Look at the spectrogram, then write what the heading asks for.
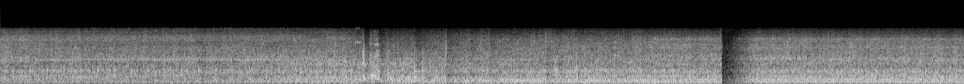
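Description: BMW E34 engine idling steadily through aftermarket Raceland exhaust headers, with a brief dropout about seven seconds in.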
